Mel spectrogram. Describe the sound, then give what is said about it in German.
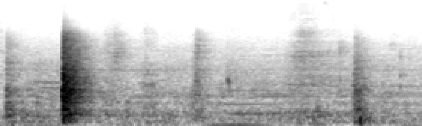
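A coffee machine finishes cleaning itself and switches off: one sharp clunk, followed by two softer knocks spaced over the next few seconds, with a quiet hum in between. “Meine Kaffeemaschine hat sich gerade gereinigt und schlafen gelegt, ausgeschaltet.”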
